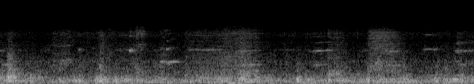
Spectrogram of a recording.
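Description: A train running along the track: a steady low rumble with a few sharp knocks from the wheels over the rails.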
